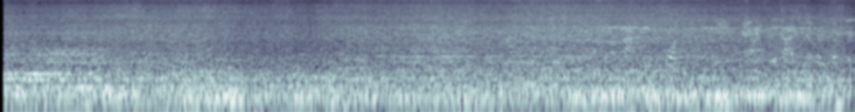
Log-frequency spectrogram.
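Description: City street ambience: a steady low rumble of traffic with voices of people nearby.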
